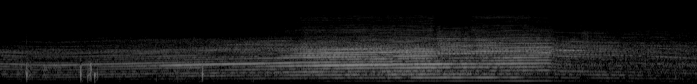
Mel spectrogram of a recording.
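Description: A Yamaha Aerox 50cc two-stroke scooter with a Giannelli aftermarket exhaust riding past at speed. Its engine note climbs steadily as it approaches, is loudest for a couple of seconds, then drops in pitch and level past the halfway mark and fades as it rides away.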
